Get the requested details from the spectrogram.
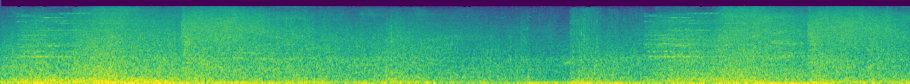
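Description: A magic spell bursts with a whooshing shimmer.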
